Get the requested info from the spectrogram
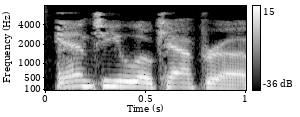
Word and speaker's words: Antilocapra: Antilocapra americana. – Wait. Okay, there's also this. – Antilocapra. – And this. – Antilocapra.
